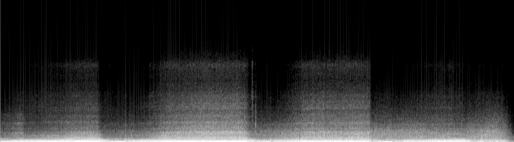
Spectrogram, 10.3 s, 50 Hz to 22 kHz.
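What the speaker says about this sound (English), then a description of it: "At the end of the day, this still is a 4-cylinder Honda Civic" A Honda Civic Type-R FL5 four-cylinder engine pulls hard through several gears, each rising drone cut by a quick shift, loud and close from inside the car with no talk.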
